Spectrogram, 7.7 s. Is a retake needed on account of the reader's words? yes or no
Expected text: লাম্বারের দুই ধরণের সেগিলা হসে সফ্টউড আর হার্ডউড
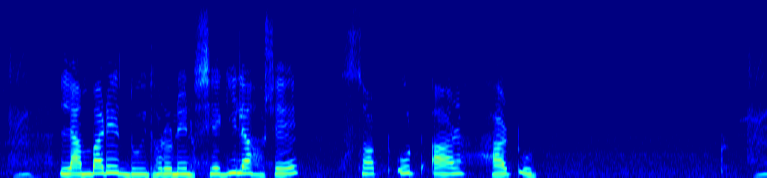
no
